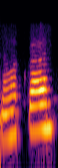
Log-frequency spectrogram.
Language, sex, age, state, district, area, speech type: Hindi, male, 18-30, Uttar Pradesh, Prayagraj, urban, conversation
